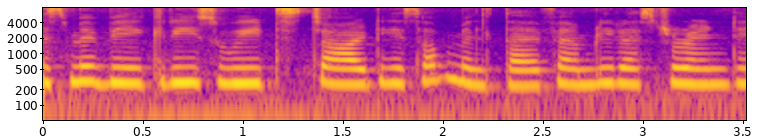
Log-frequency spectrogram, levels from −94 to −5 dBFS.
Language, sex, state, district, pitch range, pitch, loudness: Hindi, female, Chhattisgarh, Raipur, 260-275 Hz, 270 Hz, -18 LUFS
